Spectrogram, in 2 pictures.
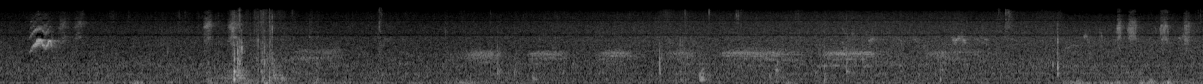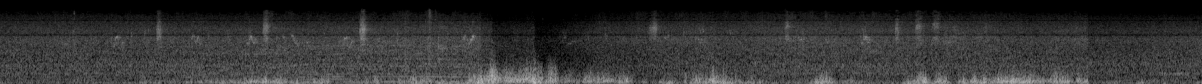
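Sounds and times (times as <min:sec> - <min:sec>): bird calling: 0:00.0 - 0:01.0, 0:02.0 - 0:17.0.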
